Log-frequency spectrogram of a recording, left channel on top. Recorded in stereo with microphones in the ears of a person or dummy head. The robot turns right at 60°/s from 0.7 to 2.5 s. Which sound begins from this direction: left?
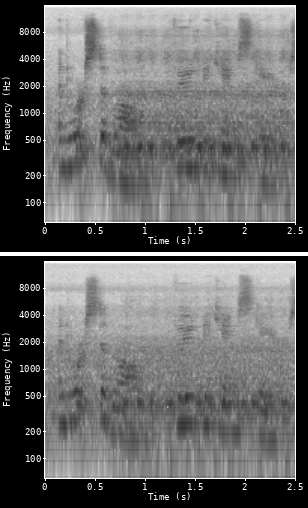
A woman speaking, at 0.1 s.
